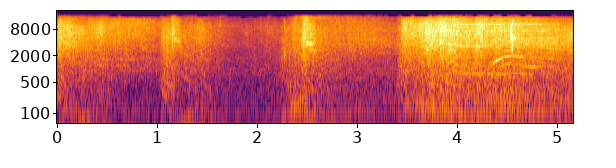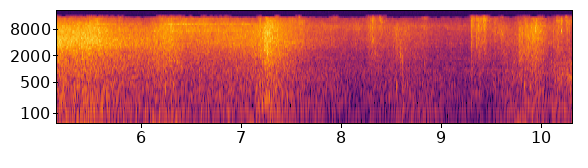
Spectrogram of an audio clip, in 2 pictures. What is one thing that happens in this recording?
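Heavy weapon blows slam and clash in a fight.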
